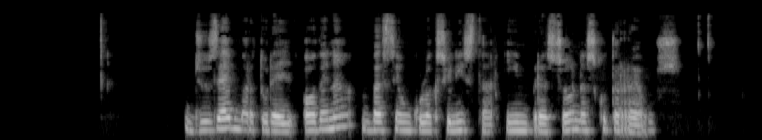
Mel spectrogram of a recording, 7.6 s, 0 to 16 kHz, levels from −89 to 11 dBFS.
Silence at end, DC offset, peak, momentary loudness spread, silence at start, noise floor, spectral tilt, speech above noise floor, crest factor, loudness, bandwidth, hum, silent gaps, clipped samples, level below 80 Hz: 0.85 s; under 0.1%; -8 dBFS; 18 LU; 1.85 s; under -90 dBFS; -4 dB/octave; over 67 dB; 18 dB; -24 LUFS; 11.5 kHz; none; none; under 0.1%; -70 dBFS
